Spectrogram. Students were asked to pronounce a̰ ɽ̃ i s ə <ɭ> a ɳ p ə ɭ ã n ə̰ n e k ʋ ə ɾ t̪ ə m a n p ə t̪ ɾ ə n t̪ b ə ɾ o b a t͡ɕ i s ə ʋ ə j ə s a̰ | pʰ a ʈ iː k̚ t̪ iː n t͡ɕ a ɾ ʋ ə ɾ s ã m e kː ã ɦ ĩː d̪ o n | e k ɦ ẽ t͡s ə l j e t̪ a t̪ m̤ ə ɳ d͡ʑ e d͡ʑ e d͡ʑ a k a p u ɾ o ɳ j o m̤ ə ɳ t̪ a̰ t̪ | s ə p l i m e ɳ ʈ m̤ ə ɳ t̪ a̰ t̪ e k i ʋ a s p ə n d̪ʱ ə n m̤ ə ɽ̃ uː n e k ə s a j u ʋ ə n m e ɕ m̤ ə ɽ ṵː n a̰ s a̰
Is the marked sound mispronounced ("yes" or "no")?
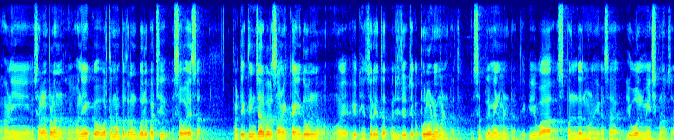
yes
